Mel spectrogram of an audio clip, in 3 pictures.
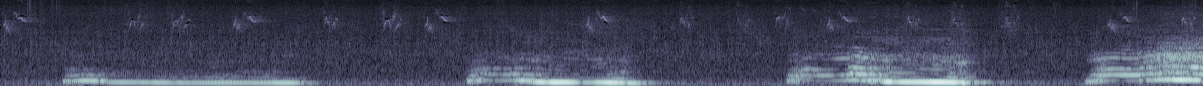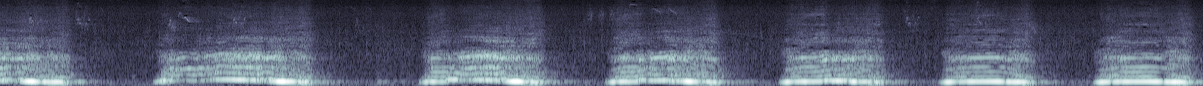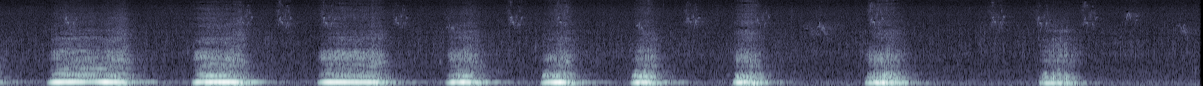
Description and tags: Lion roaring
You hear a lion, raven and some water.
bellow, cat, field-recording, lion, lions, roar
